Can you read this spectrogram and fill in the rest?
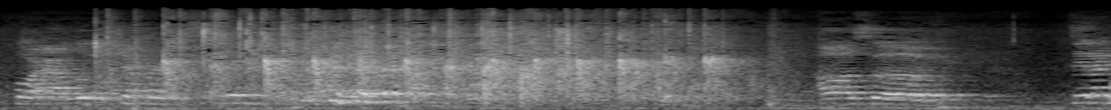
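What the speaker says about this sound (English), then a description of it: "let's give a round of applause for our little shepherds" A church congregation at a Sunday worship service claps for children dressed as shepherds, a lively round of applause lasting about five seconds, with voices talking over it before and after.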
